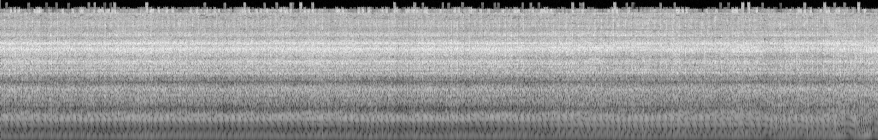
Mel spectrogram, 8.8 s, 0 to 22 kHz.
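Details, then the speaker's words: Husqvarna 455 Rancher chainsaw after run-over repair (new plug, air filter, fuel line, fuel filter, primer bulb, throttle linkage), held at high revs short of full rpm: rough blubbery four-stroking burble under the scream through the power band, running too rich and smoking, carburetor needs leaning. "power out of it because it sounds like she's getting way too much fuel all the way through the power band so which i didn't really uh hit full rpm with it but it sounds like it's four stroking all the way up and she shouldn't be doing that"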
